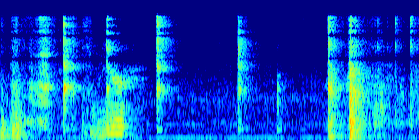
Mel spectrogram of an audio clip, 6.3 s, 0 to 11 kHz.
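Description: Glass washer jar and its metal fittings from a 1947 Cadillac vacuum-operated windshield washer clinking and knocking as they are handled on a workbench. The knocks are sharp and separate, about five of them, and the loudest comes about five seconds in.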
